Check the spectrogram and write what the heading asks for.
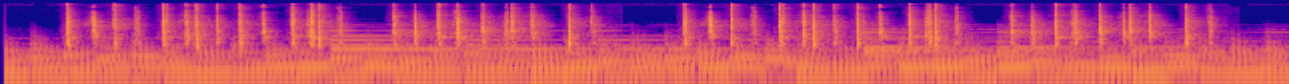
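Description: Rapid keyboard typing clicks in quick runs with brief pauses, laid over a music bed of steady low held notes: a typing sound-effect music track accompanying text typed out on screen.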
